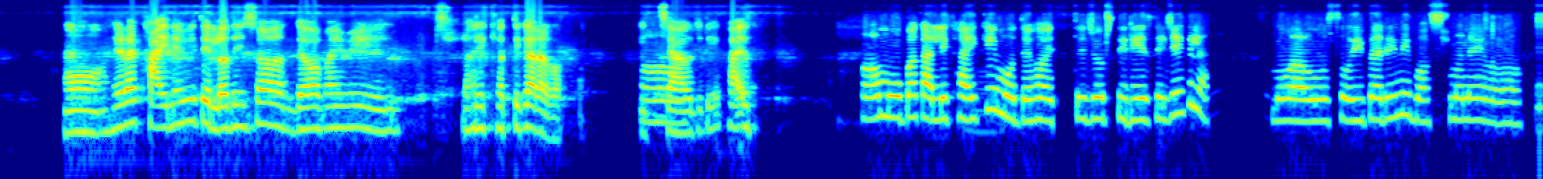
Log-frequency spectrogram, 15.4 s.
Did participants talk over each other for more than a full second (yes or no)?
no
